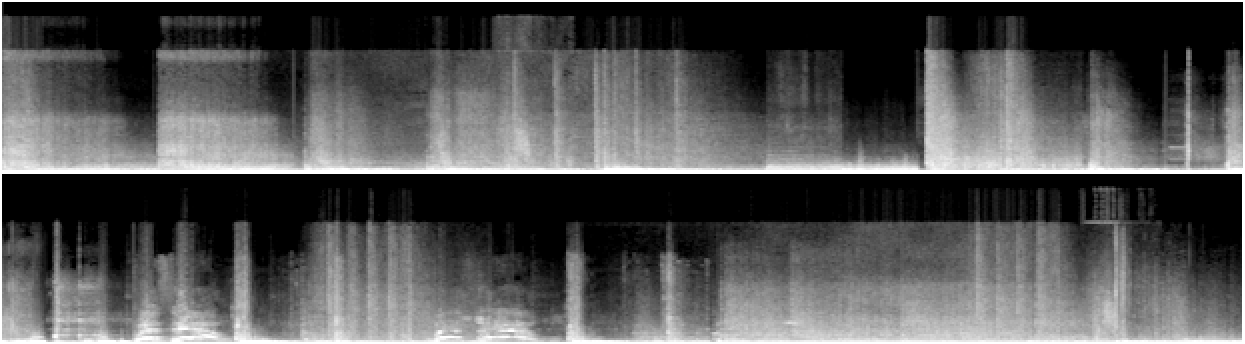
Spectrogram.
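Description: Russian artillery bombardment of Kharkiv, heavy booms and blasts landing one after another, loud and rumbling, with whistling streaks and dense layered noise throughout.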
